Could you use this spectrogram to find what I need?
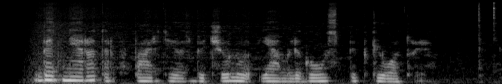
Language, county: Lithuanian, Šiauliai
